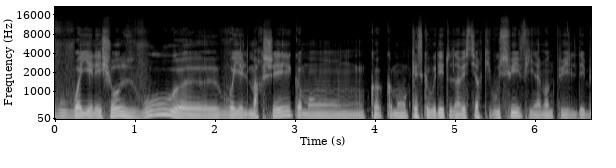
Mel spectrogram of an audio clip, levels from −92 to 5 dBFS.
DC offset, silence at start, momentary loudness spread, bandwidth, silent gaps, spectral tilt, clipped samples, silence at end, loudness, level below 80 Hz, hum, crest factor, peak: under 0.1%; 0 s; 7 LU; 10.5 kHz; none; -7.5 dB/octave; under 0.1%; 0 s; -30 LUFS; -56 dBFS; none; 14 dB; -14 dBFS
